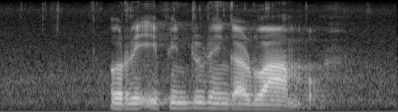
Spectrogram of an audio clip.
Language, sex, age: Venda, male, 20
